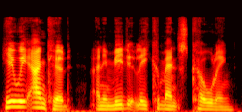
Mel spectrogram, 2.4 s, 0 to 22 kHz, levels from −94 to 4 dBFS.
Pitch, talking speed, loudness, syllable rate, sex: 130 Hz, 175 wpm, -24 LUFS, 8.5 syllables/s, male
